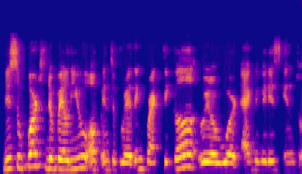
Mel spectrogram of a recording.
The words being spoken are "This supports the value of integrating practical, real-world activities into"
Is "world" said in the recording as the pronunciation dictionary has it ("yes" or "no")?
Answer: no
